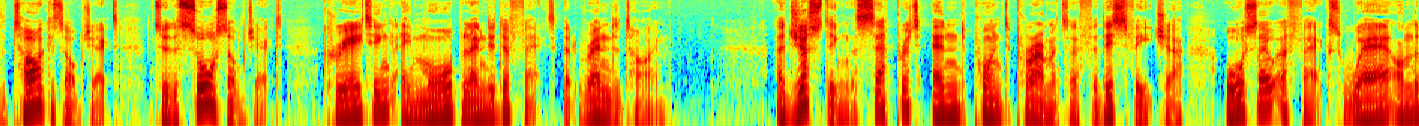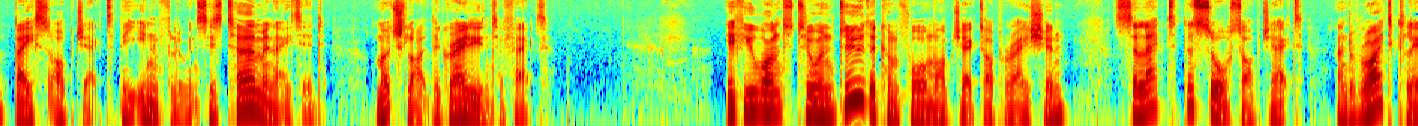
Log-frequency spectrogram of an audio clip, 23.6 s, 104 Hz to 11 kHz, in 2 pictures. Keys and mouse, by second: 0.1-0.9 right drag, 1.2 middle click, 1.5 right drag, 1.7 middle drag, 1.7-3.3 right drag, 3.3 middle click, 3.4-13.5 right drag, 7.0-13.5 drag, 7.0-17.1 middle drag, 17.5 click, 18.0-23.6 right drag.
